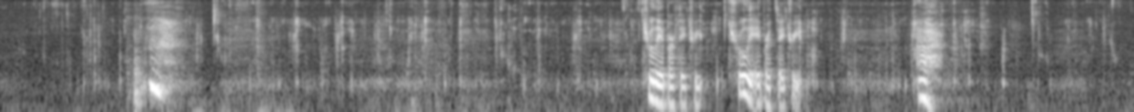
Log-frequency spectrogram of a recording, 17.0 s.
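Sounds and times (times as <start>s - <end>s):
close-up chewing meat: 0.0s - 2.1s, 2.7s - 17.0s
low rumble: 6.4s - 8.0s.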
